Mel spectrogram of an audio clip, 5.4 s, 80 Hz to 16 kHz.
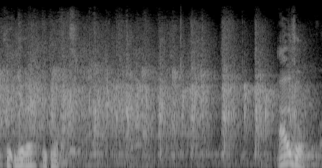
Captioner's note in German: Beifall BÜNDNIS 90/DIE GRÜNEN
